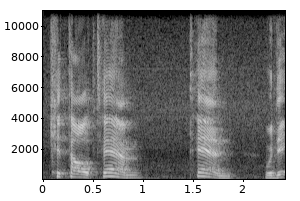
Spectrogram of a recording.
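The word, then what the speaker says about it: קְטַלְתֶּם: Okay, remember, the shewa is preceded by a short vowel. So it's katal. No, ketal, ketal. Then you add tem. Ketal tem, ketal 10. Okay, so if I say ketal tem, 10 with the N,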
